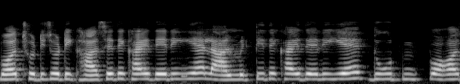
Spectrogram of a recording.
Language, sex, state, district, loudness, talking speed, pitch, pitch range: Hindi, female, Uttar Pradesh, Jyotiba Phule Nagar, -16 LUFS, 210 wpm, 245 Hz, 240-250 Hz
